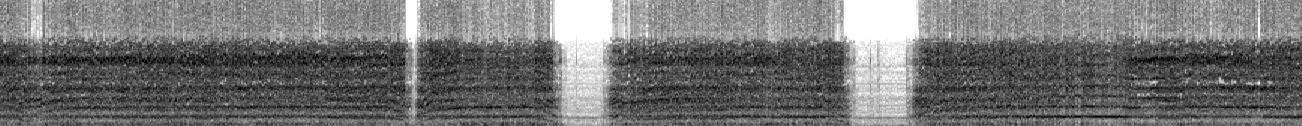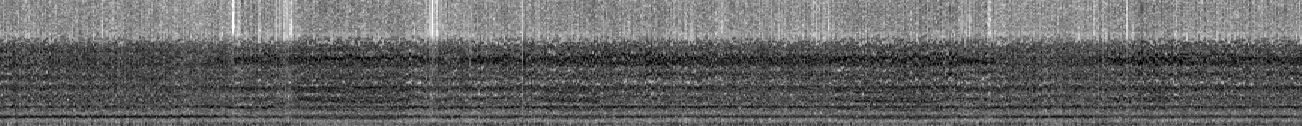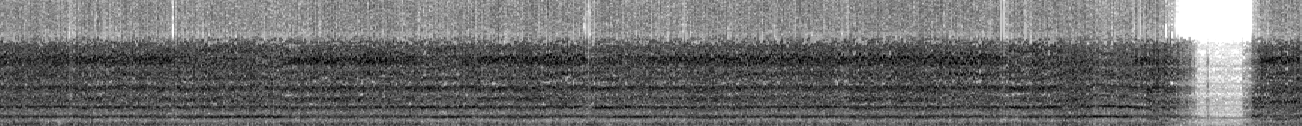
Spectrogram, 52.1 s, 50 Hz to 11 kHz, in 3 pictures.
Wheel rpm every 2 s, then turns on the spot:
200, 220, 190, 160, 150, 130, 140, 220, 220, 210, 220, 220, 220, 230, 220, 220, 220, 230, 220, 220, 220, 220, 230, 220, 220, 100.
none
